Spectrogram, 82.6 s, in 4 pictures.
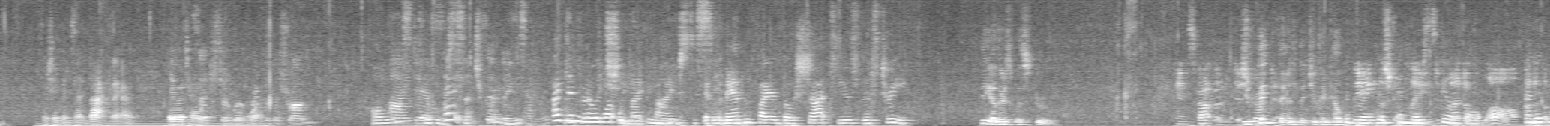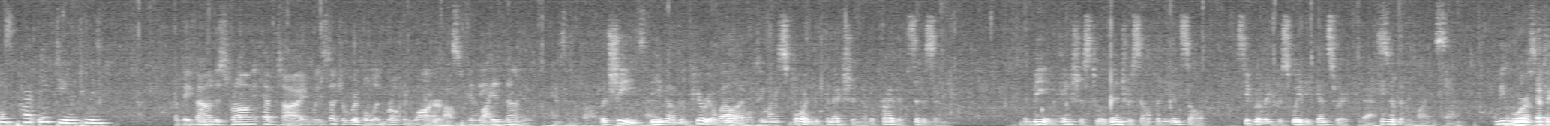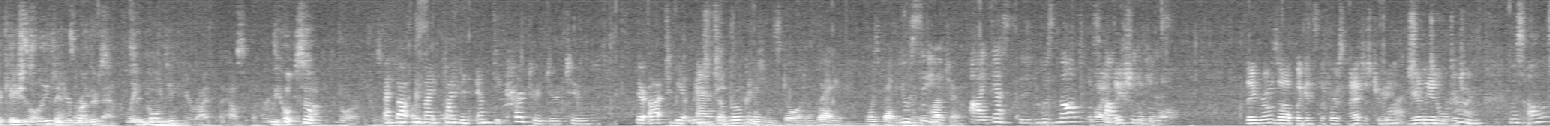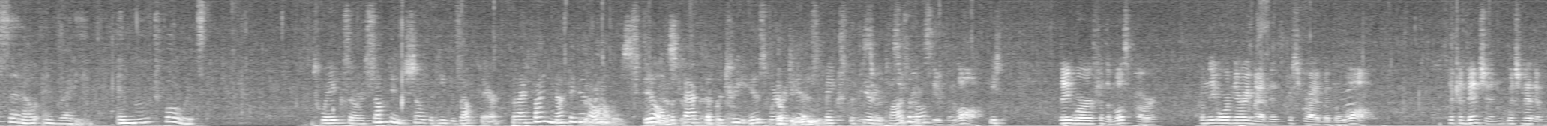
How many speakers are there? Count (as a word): ten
